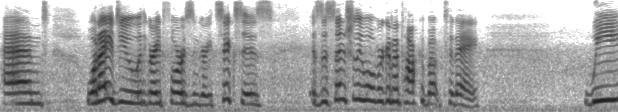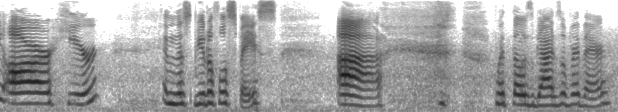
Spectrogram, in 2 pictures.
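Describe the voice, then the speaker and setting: A young woman speaking English with a slight French accent, giving an excitable conference talk with quick bursts and many fillers. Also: sits high, no echo. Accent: French-tinged Canadian English. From Saskatchewan, Canada. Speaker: guest speaker.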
